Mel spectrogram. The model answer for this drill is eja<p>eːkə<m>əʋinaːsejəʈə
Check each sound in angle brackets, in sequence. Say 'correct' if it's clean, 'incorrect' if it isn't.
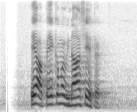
correct, correct

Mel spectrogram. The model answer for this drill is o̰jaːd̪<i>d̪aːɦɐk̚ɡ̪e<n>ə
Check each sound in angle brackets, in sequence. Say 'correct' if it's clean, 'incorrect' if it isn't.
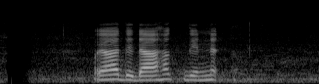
incorrect: e, incorrect: nː

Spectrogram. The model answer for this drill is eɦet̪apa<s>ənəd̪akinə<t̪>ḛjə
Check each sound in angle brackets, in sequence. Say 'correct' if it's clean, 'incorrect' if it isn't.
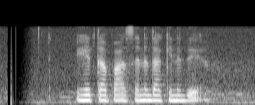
correct, incorrect: d̪

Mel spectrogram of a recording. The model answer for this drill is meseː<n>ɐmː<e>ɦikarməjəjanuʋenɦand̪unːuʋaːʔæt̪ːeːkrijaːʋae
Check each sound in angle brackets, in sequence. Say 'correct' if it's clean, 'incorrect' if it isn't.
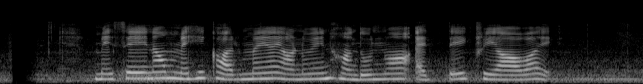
correct, correct

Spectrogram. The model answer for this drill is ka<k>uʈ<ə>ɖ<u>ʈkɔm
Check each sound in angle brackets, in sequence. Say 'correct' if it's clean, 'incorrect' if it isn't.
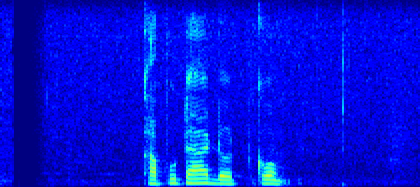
incorrect: p, incorrect: a, incorrect: ɔ

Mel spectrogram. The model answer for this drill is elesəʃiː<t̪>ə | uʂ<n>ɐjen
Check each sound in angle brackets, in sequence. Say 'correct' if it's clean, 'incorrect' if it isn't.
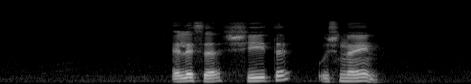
correct, correct

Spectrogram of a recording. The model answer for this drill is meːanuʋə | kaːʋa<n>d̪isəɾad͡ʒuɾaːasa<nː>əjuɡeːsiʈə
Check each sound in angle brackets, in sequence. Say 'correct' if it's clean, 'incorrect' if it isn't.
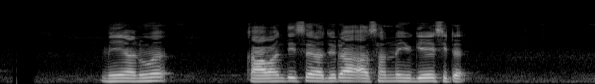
correct, correct

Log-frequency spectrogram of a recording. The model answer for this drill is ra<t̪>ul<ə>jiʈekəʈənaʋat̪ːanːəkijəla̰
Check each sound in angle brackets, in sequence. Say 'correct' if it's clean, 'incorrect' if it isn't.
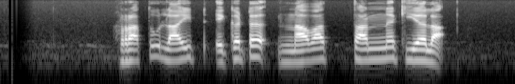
correct, incorrect: a

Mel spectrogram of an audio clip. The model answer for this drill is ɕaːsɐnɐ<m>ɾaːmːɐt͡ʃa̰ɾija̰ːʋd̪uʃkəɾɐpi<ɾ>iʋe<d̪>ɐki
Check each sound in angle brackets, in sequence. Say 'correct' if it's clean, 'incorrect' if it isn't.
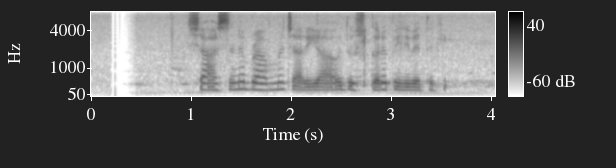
incorrect: b, incorrect: l, incorrect: t̪

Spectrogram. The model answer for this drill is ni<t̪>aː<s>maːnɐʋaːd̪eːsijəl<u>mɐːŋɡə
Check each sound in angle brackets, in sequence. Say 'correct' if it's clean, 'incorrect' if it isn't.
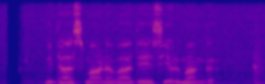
incorrect: d̪, correct, correct

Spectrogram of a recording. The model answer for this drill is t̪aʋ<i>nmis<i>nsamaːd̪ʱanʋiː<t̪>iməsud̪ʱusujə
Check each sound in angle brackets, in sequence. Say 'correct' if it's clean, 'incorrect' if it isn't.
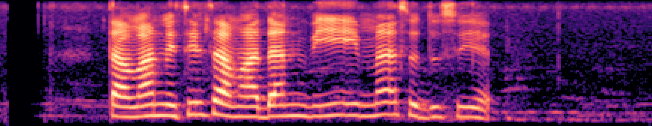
incorrect: a, correct, incorrect: none

